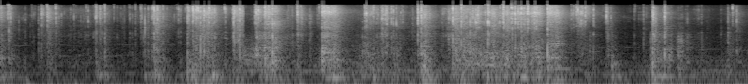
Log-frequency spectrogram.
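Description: Blue painter's tape being peeled off clear plastic wrap: a crackly, tearing run of rapid clicks, with the plastic film crinkling. It thins out near the end.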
